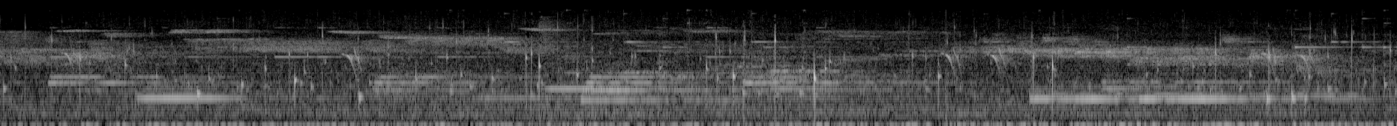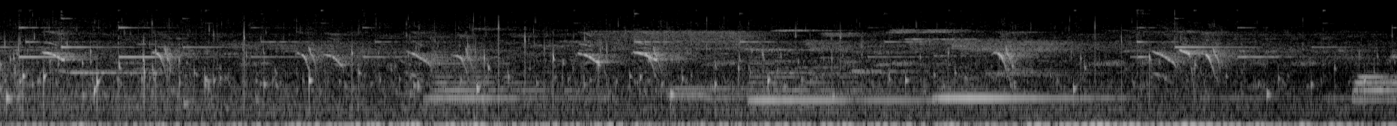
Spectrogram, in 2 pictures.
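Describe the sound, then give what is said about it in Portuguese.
Continuous dripping water falls into a large water harp at dusk, producing many bright, bell-like plinking tones with short ringing echoes, layered densely and irregularly at a steady moderate level with no voices. “Logo escutamos o som de uma harpa d'água ainda maior e mais potente do que a que encontramos antes.”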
